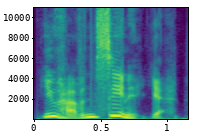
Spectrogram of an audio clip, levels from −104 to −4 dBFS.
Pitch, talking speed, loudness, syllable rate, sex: 245 Hz, 260 wpm, -14 LUFS, 7.0 syllables/s, female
